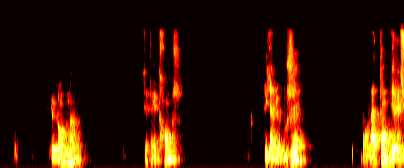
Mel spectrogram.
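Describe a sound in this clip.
A middle-aged man speaks calmly and haltingly over an online call.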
